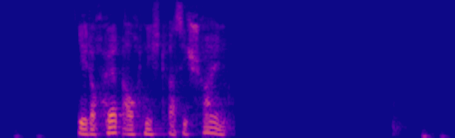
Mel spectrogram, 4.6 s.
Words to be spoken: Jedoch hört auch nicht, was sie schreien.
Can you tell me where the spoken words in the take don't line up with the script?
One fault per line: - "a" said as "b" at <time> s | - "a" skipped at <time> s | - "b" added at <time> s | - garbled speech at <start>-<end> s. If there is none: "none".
none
